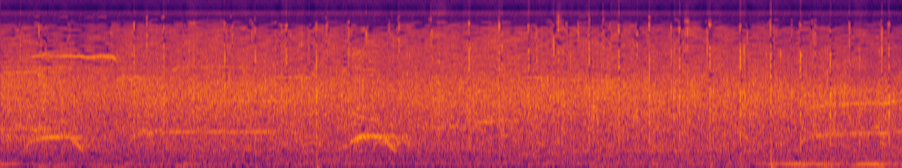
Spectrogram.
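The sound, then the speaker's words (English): Steady audience applause for a tenor saxophonist at a jazz performance fills the space for several seconds, a dense wash of clapping from a sizable crowd, with a few faint whistles rising above it. “Have a nice round of applause for Bryce Winston, tenor saxophone.”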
